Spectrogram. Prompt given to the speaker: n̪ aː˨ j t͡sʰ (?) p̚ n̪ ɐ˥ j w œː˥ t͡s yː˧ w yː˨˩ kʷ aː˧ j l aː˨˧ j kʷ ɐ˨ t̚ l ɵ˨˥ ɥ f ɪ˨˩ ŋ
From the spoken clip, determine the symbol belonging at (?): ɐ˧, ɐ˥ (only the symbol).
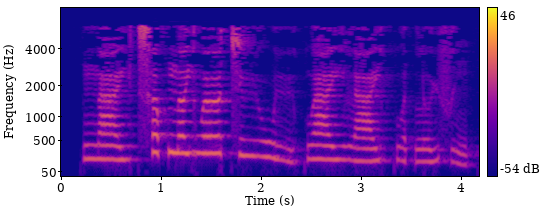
ɐ˥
